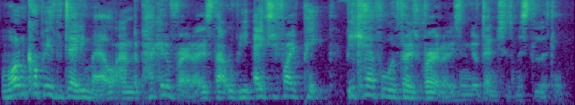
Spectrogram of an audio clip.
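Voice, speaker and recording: A man voicing an earnest, embarrassed, chatty newsagent who confides in hushed tones, in a children's comedy audiobook. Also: medium pitch, very animated, fast, breathy edge, pitched above the performer's own voice. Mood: flustered.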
